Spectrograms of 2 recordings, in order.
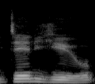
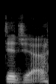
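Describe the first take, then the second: First: The word 'you' is said in full. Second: The word 'you' is reduced to 'ya'.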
